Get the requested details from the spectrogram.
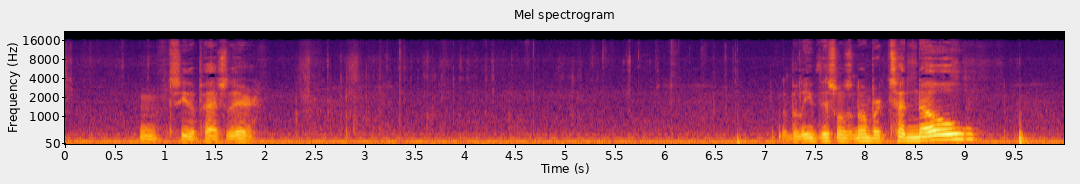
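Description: Stiff trading cards slide and rustle against each other in someone's hands.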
